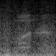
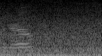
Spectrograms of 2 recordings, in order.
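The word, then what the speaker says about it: Munro: Monroe. Monroe. That's how they say it, not Monroe.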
